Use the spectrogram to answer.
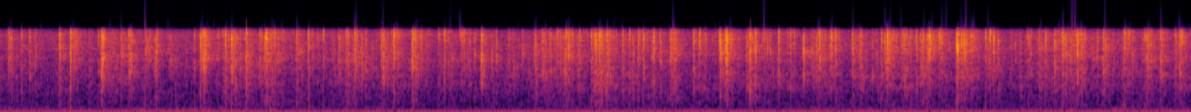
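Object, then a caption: Plastic foil cosmetic sachet. An orange plastic foil cosmetic sachet lying flat is scratched and tapped with long nails, making a dense, continuous stream of bright, crisp crinkles and crackles. The sharp little clicks die away almost instantly, over a faint low hum.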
